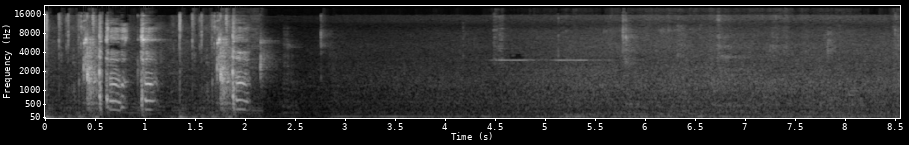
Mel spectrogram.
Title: Annoying cough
